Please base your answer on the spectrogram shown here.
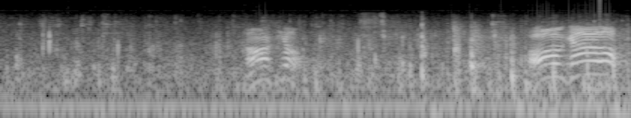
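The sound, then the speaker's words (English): Soldiers' horses galloping off, heard as a patter of quick hoofbeats that grows busier and louder toward the end. “On the all clear, the soldiers gallop off.”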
